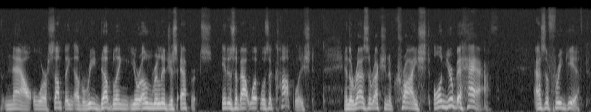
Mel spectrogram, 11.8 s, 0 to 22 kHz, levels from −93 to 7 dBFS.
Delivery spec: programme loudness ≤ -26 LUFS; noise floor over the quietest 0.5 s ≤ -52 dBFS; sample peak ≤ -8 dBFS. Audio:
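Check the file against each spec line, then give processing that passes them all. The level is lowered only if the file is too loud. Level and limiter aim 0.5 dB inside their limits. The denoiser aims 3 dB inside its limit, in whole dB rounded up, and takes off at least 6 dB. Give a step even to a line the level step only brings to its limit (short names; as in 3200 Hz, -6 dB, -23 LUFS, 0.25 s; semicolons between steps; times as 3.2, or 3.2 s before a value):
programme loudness -24.5 LUFS: fail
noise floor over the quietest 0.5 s -56 dBFS: OK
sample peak -8.5 dBFS: OK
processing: gain -2 dB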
